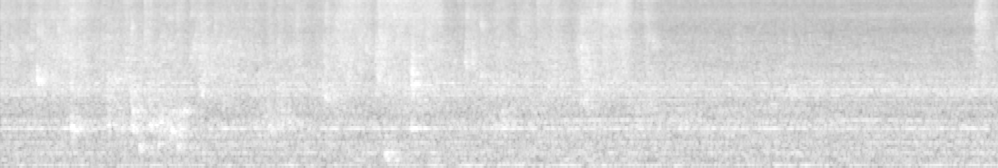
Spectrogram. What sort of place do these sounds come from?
restroom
